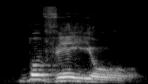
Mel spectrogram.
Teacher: esse J tem um som de I breve. De pai, é o I de pai, bem suave, bem fraquinho.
